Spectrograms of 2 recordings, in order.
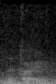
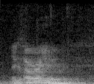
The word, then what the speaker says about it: Nacario: Did I pronounce that properly? Oh, Nacario. Nacario.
